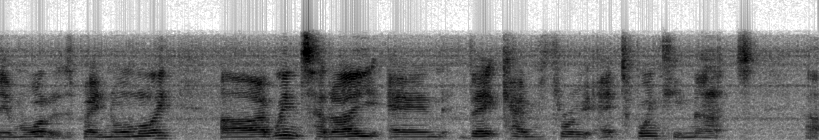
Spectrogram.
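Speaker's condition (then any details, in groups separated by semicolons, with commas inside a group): Multiple sclerosis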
